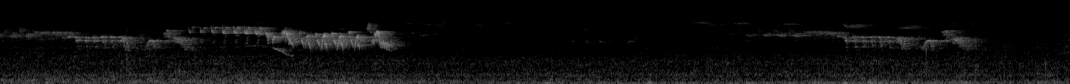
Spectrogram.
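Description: A songbird singing two phrases of quick, repeated trilling notes: the louder one about half a second in, lasting some three seconds, and a second one about seven seconds in. Faint steady outdoor background noise lies beneath.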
